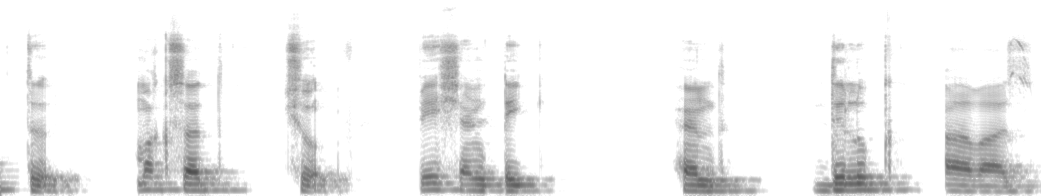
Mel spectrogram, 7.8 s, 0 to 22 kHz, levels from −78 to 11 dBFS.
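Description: Pre-emphasis left on, from 1.58 to 3.58 s: for these two seconds the speech carries a treble boost that was never undone. The lift follows the CD 50/15 µs curve, which raises the top end for storage and expects a matching cut on playback; here that cut is missing, leaving 10 kHz about 8 dB hotter relative to 1 kHz. The result is thin and glassy, with sibilants that hiss and spit.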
